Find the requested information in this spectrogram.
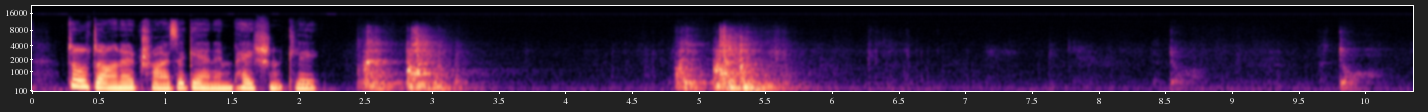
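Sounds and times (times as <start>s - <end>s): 
speech: 0.3s - 2.7s
heavy secret-passage door mechanism clunking, worked by lifting a lever: 2.4s - 3.4s, 4.8s - 6.0s.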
